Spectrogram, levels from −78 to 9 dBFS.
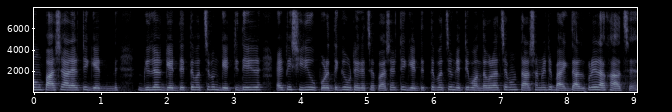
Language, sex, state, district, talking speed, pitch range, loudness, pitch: Bengali, female, West Bengal, Malda, 245 wpm, 205-230 Hz, -31 LUFS, 215 Hz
